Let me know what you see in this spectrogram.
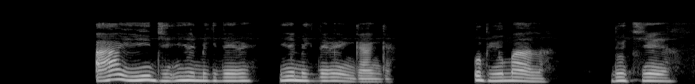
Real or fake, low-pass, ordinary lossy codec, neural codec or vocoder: real; 7.2 kHz; MP3, 48 kbps; none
